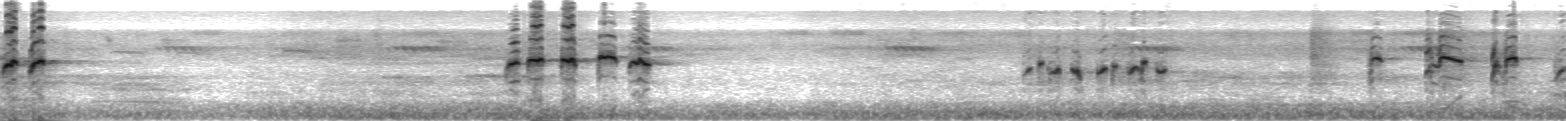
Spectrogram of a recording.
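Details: Sooty-headed bulbul in ropel song: loud chirps at the start, a burst of rapid bubbly notes, then a run of softer warbled notes and a final bright phrase over low rumble.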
